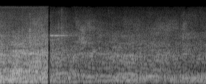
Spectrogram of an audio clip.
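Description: Women talk quietly nearby in an echoing room.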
